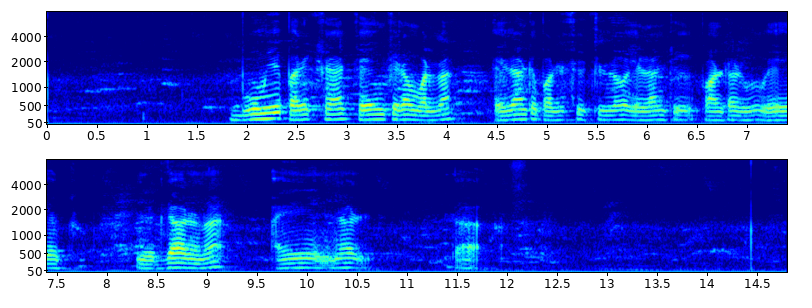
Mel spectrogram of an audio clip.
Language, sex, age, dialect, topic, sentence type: Telugu, male, 51-55, Telangana, agriculture, question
